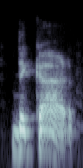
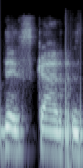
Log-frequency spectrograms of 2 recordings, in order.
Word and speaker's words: Descartes: es René Descartes o que se le dice decart algunos le pronuncian así en en francés de pero nosotros hicimos Descartes de hecho el Samuel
